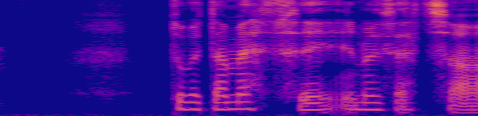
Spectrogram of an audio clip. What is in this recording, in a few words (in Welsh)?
"methu", Welsh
